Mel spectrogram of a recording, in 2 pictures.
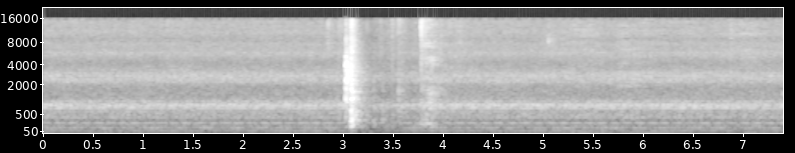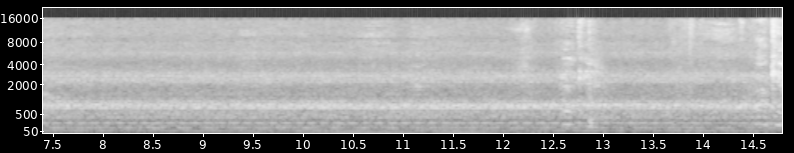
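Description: A steady machine-like hum from the room, with a sharp knock about three seconds in and a softer one just under a second later.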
